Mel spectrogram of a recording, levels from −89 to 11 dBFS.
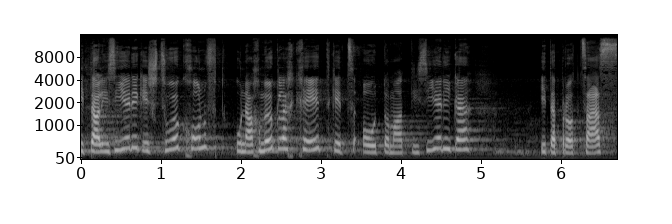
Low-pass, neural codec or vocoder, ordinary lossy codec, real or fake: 14.4 kHz; none; none; real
